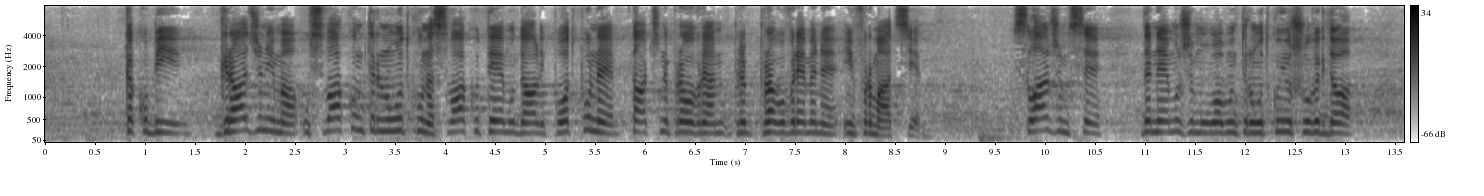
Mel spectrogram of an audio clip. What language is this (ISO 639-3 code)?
srp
